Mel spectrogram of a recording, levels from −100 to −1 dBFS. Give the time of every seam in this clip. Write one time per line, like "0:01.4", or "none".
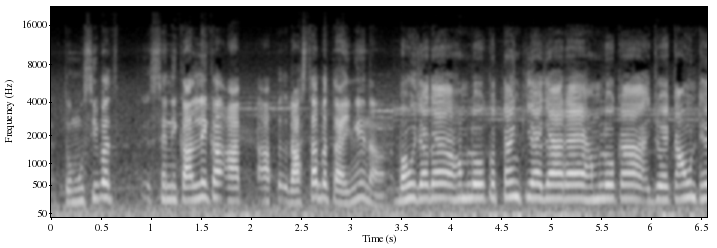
0:03.3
